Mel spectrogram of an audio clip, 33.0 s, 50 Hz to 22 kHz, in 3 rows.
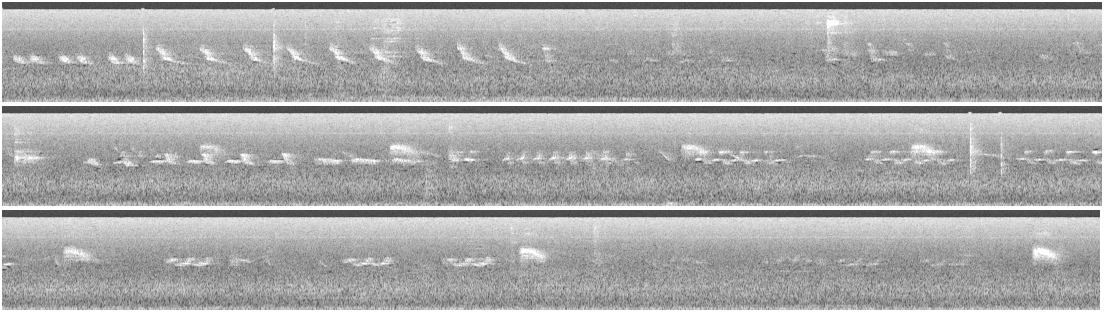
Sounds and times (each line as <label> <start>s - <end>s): bird 0.0s - 7.4s
bird 10.4s - 23.0s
